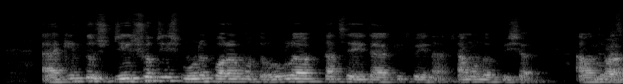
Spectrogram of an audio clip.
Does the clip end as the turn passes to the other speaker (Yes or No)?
No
